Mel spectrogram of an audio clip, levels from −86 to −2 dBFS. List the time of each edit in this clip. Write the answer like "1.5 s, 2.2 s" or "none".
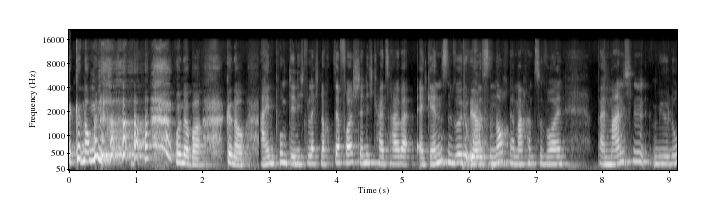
3.5 s, 4.0 s, 6.6 s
